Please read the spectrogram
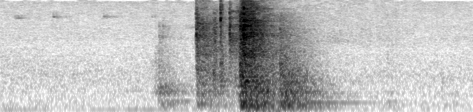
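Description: Hotel room door being pushed shut: a light knock, then a sharp bang as the door meets the frame and latches, about a second in, fading quickly.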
